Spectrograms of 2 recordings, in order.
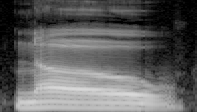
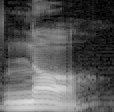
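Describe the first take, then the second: First: The vowel glides as the lips close. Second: The vowel stays steady with lips open. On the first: "we tend to close our lips like no" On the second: "leave your lips open like no"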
